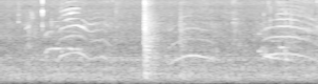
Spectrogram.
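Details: Ragdoll kittens at a home cattery in central Kansas, raised without cages: several thin, high kitten mews rising and falling, with a brief soft thump midway, a woman's voice nearby and quiet room hiss.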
